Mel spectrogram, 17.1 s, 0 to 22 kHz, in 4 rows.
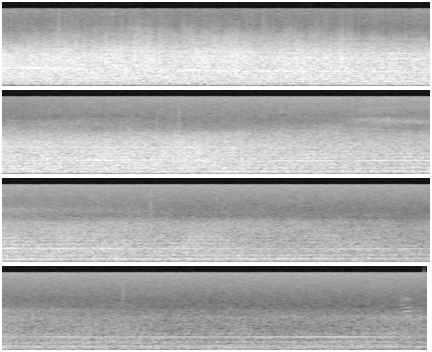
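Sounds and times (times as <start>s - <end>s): jet engines roaring at takeoff: 0.0s - 17.0s.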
